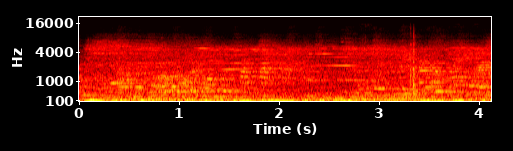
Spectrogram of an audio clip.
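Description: Background music with a strong, pulsing bass line and sustained melodic notes, with indistinct voices under it.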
